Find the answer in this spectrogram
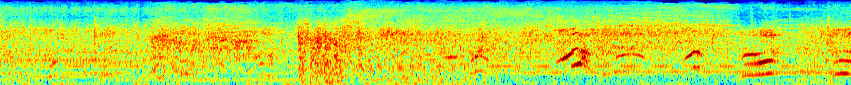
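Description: Film soundtrack: background score with held tones, then a sudden noisy swell about one and a half seconds in, followed by a run of short rising-and-falling high calls near the end.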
